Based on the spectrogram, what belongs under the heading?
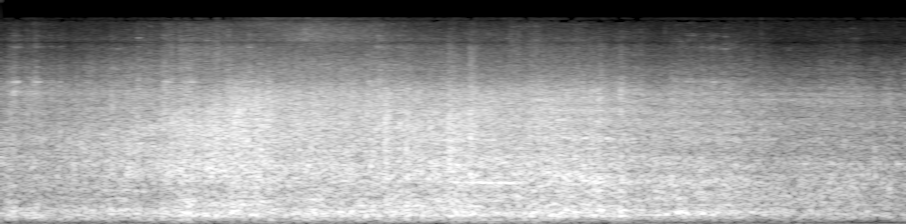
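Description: Red multiple-unit passenger train passing close by on the rails, growing louder to a peak about two to four seconds in, then fading as it moves away, with wheel noise clacking over the track.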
